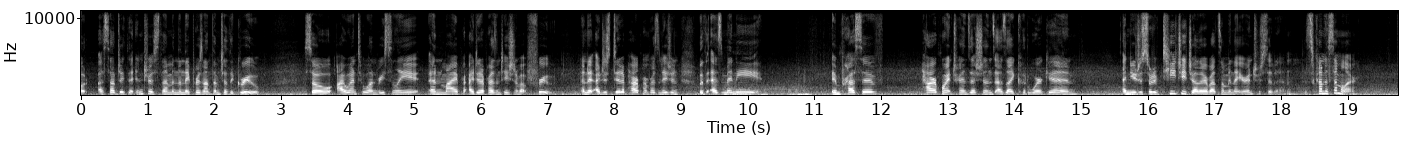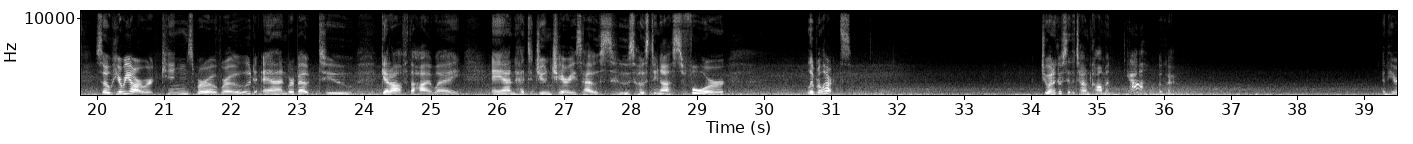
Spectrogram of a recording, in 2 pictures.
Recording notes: Hit record on the drive to visit a 100-year-old Liberal Arts Club in Tarboro, North Carolina.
